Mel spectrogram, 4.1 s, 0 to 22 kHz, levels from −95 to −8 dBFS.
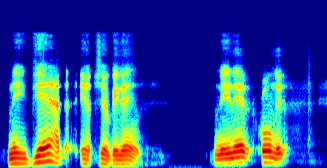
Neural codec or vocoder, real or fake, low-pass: codec, 16 kHz in and 24 kHz out, 0.4 kbps, LongCat-Audio-Codec, four codebook decoder; fake; 9.9 kHz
